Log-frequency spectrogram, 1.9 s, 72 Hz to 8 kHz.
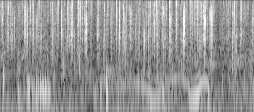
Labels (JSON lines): {"label": "biophony, cascading saw", "recorder": "SoundTrap 600 or HydroMoth"}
